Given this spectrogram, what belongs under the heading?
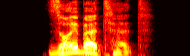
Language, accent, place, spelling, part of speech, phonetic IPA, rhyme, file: German, Germany, Berlin, säubertet, verb, [ˈzɔɪ̯bɐtət], -ɔɪ̯bɐtət, De-säubertet.ogg
- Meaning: inflection of säubern: 1. second-person plural preterite 2. second-person plural subjunctive II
